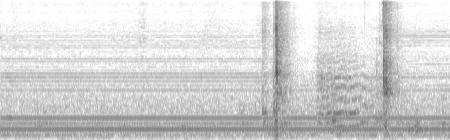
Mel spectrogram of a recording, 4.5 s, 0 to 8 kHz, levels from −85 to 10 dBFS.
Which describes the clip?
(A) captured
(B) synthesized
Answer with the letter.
A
